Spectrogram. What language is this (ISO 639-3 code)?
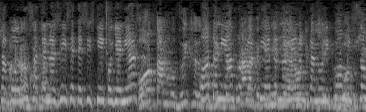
ell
